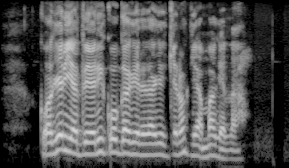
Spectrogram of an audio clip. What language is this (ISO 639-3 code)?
kik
